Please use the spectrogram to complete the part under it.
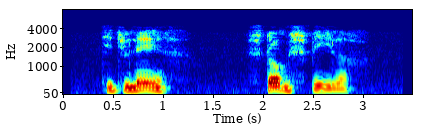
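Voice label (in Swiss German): "titulaer", Alsatian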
